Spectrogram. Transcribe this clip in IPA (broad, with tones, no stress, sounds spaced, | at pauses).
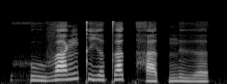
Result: h u˨˩ v a˧˥ ŋ t̪ i˧ ə̯ t̪ a˦˥ t̚ h a˨˩ t̚ n ɨ˨˩ ə̯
